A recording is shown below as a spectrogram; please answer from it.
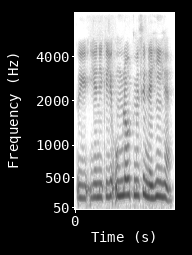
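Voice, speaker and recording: A woman with a Pakistani Urdu accent teaching an online class, speaking slowly and drawing out and repeating each example sound. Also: medium pitch, steady tone, warm tone. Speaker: language teacher. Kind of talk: online class explaining pronunciation.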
